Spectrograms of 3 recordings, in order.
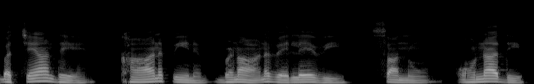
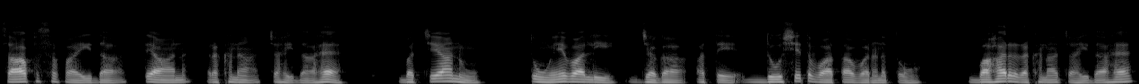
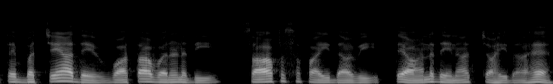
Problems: constant background noise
